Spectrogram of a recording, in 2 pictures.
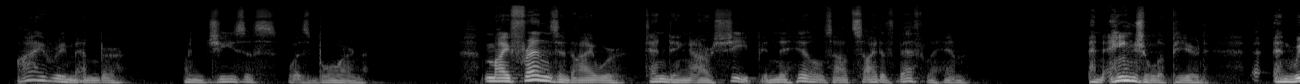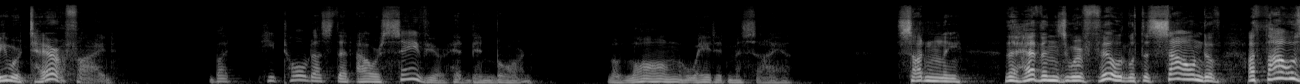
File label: Monologue Shepherd; living last words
